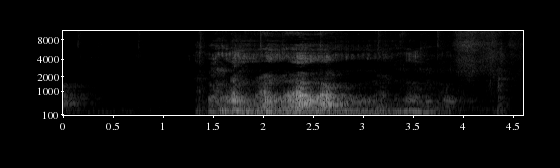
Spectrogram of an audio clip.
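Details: Small Chihuahua growling indoors while bullying a large Pitbull over dog bowls, a low rumbling growl rising and peaking mid-clip after a short silence, with a woman's voice and faint music in the background.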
